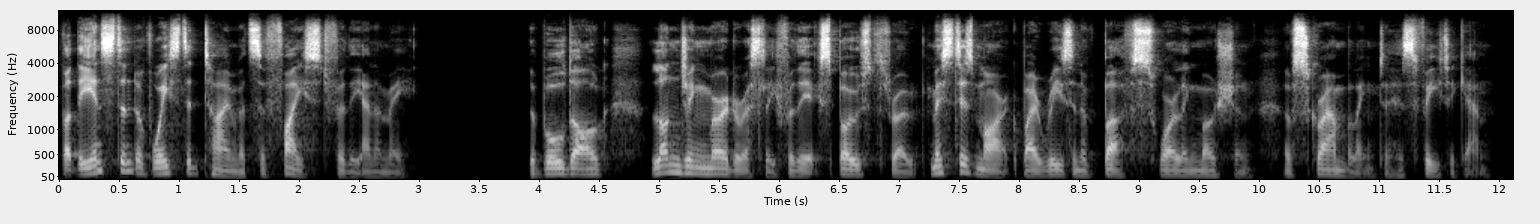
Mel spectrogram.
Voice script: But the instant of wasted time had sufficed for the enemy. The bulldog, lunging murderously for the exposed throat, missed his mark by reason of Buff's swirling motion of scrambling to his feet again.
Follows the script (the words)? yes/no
yes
